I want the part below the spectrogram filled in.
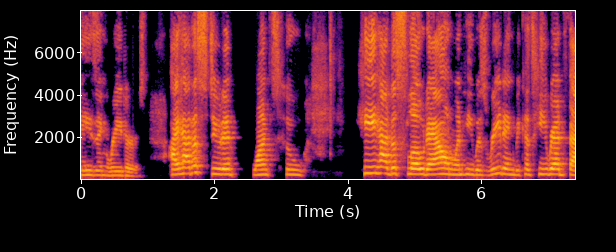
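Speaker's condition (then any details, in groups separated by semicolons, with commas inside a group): No condition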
